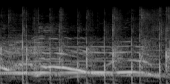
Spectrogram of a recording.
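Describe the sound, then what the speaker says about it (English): A studio audience at a morning TV show claps in quick, sharp, rhythmic bursts over an upbeat musical line, close and lively. "Give them a round of applause!"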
